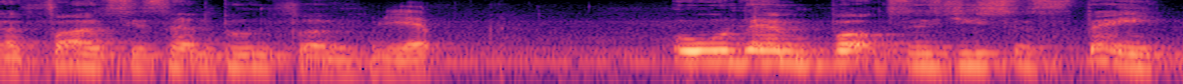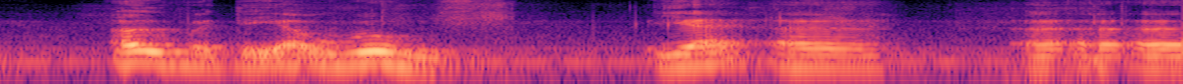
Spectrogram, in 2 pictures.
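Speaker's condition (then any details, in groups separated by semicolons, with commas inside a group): Motor neurone disease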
